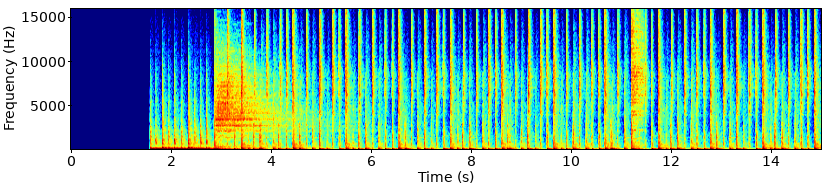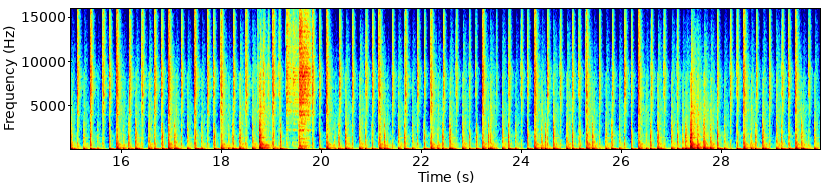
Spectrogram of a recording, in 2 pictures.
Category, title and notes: Music > Solo instrument
Drum track 115BPM of the acoustic kit on edrum lol
115BPM, Acoustic, Track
